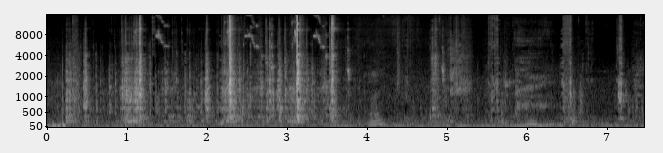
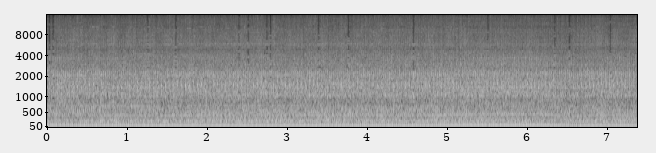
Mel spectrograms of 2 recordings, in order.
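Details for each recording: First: Poulan Pro mower with a 190cc Briggs & Stratton engine that had sat unused: primer works, but recoil pulls whir and rattle with no catch, sputter or smoke; cranks but won't fire, and the spark plug gets checked next. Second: Poulan Pro mower that had been sitting, after refitting the forgotten throttle spring: steady even drone with firm low hum, no misses or surging; runs smoothly.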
